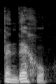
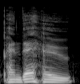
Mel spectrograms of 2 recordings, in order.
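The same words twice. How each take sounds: First: The final O vowel is light and short. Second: The final O vowel is heavily exaggerated. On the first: The speaker calls it right. "It's pendejo" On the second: The speaker calls it wrong. "the O, they really go pendejo"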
